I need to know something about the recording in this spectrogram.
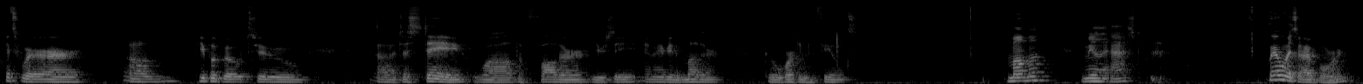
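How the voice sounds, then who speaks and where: A man reading a children's picture book aloud as a father to his kids, a little halting, with casual asides. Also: mid-range voice, fairly bright tone, a little hiss or hum. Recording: echoey room, home recording.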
